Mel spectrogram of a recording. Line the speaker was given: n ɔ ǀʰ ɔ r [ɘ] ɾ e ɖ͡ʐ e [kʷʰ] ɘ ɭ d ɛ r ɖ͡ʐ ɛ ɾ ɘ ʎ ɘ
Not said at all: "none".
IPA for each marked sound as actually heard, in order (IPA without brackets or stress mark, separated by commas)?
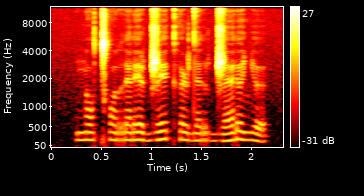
ɛ, kʰ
